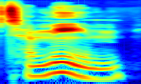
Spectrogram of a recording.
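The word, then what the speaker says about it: תמים: um the word for perfect in Hebrew is tamim very confident about that pronunciation this is translated to complete intact unscathed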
